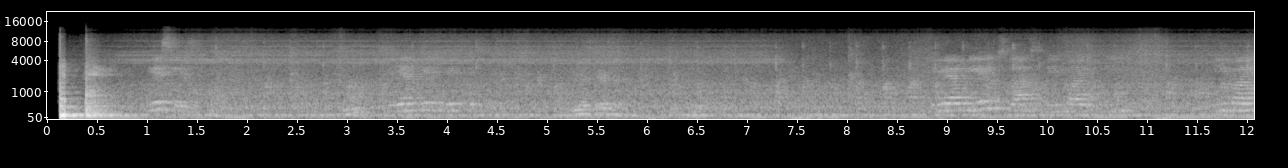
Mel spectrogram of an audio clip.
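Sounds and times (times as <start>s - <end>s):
steady low hum: 0.1s - 12.0s.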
